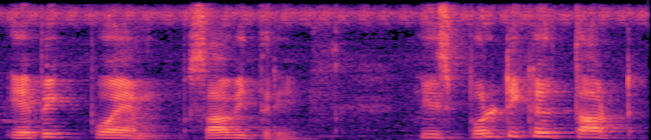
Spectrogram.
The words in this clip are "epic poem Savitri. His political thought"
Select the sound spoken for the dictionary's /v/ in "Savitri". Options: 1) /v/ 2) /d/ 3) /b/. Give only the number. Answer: 1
